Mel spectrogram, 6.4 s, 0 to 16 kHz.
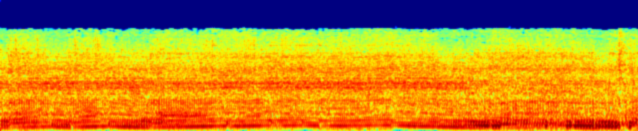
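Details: Honda CL70 single, jets already raised 73 to 75 and 38 to 40: rough, uneven, wandering beat that won't settle into a steady idle. The idle screw is far in and the idle resets after throttle; cause uncertain, not confirmed.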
